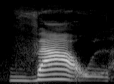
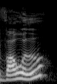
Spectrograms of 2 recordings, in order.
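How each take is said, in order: First: The vowel is a full open 'ow'. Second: The vowel is not a full open 'ow'. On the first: The speaker calls it right. "we say vowel. Ow" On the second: The speaker calls it wrong. "we don't say vowel"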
